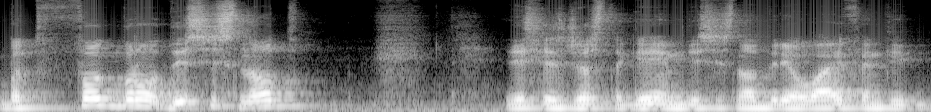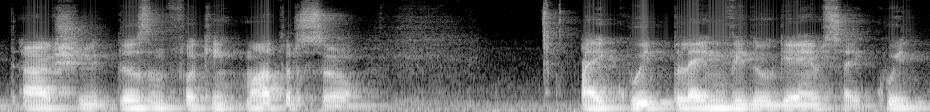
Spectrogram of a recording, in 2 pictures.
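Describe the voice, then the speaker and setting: A man's medium-pitched, somewhat breathy voice with a dark, mellow tone, ordinary pitch variation, a moderate pace and audible room echo. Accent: non-native. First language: non-English. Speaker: self-improvement vlogger. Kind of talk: personal monologue vlog. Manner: halting.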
